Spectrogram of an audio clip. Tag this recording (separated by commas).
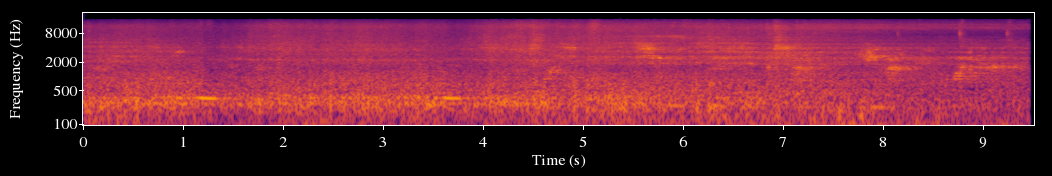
Speech, Vehicle, Train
